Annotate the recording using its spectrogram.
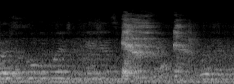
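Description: A person coughing twice in quick succession, a little past the middle, after a brief voiced sound at the start.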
